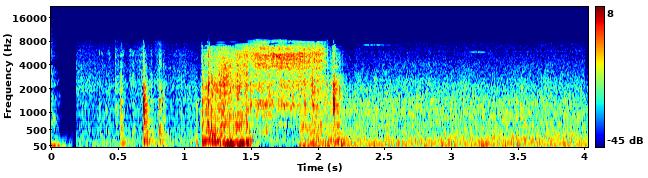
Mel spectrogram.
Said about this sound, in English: We'll simply open the window. That ought to do it.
